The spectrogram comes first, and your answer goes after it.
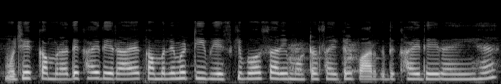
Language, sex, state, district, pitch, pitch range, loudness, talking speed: Hindi, female, Bihar, Jamui, 260 Hz, 245-270 Hz, -18 LUFS, 215 wpm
